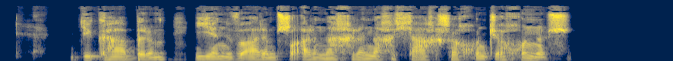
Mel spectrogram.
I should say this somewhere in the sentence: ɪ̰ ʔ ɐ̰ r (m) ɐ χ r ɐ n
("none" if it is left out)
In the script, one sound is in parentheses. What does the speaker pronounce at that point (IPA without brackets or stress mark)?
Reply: n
